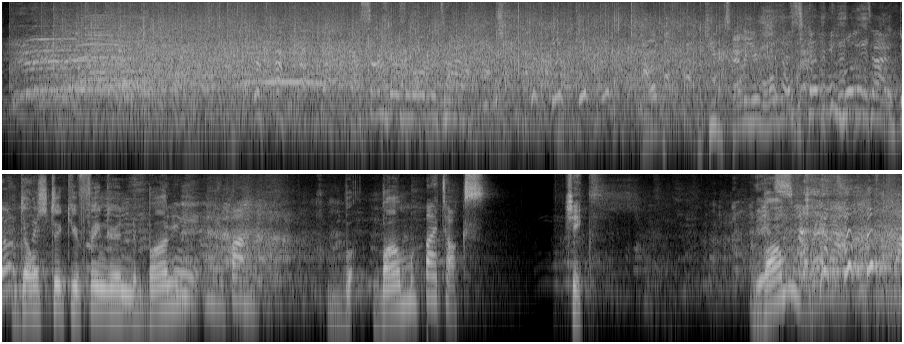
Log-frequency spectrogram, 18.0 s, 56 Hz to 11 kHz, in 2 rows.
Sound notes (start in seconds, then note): 0.0 crowd cheering; 5.7 crowd laughing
